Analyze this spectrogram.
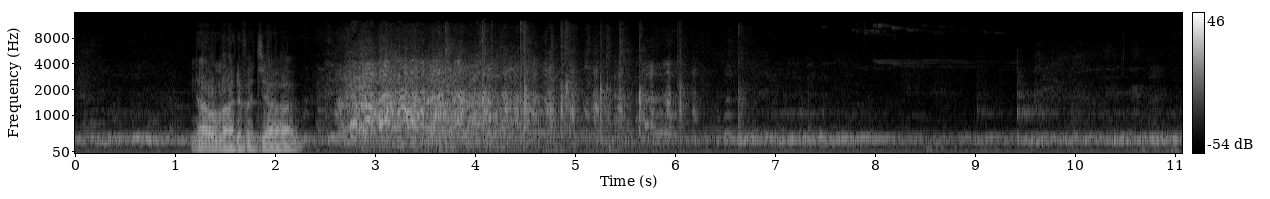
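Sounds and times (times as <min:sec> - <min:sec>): high ringing tones: 0:07.7 - 0:09.4.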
